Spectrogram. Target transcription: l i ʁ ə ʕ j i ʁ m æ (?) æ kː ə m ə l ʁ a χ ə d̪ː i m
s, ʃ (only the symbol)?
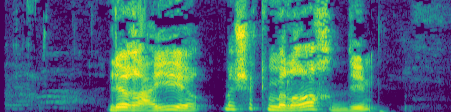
ʃ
